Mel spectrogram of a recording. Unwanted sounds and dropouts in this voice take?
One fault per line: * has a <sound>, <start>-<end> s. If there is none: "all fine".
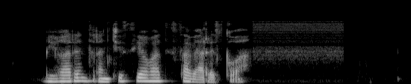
all fine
